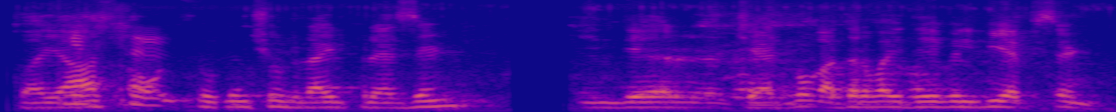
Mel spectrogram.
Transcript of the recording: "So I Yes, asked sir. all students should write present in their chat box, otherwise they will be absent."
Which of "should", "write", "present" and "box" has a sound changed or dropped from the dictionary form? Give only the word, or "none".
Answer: box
